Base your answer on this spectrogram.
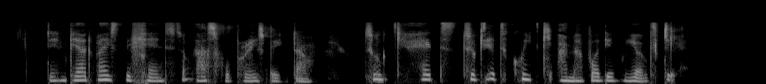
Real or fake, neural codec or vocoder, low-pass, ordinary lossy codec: fake; codec, 16 kHz, 1 kbps, FreqCodec, larger model; 7.2 kHz; MP3, 48 kbps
